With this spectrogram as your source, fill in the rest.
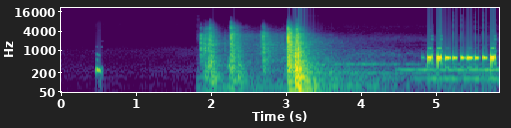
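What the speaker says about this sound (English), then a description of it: "I stormed into the apartment and slammed the door behind me" An apartment door is slammed shut by someone storming in, giving a few sharp, loud thuds and rattles close by, followed by a short run of rhythmic tapping and clicking.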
